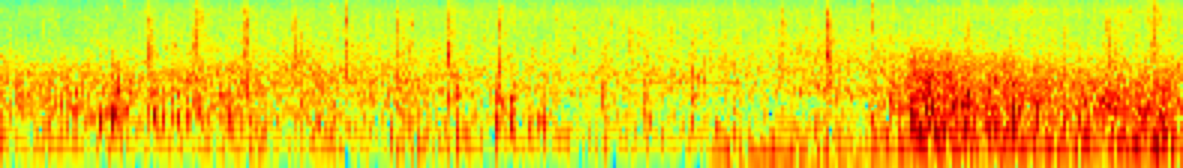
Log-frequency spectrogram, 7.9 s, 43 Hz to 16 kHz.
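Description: Rain falling steadily with rolling thunder in The Witcher 3, a constant wet patter broken by sharp drop ticks, with a heavier rumbling swell of storm near the end.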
